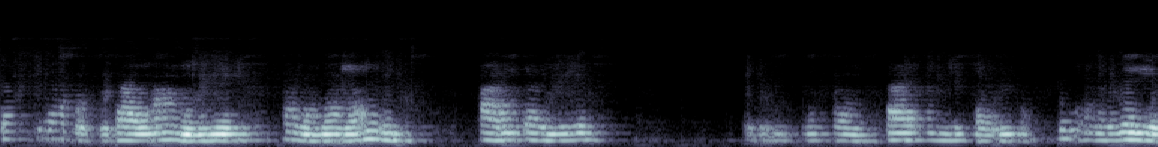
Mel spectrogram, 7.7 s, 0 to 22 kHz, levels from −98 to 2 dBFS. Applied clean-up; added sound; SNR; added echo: neural mask model DeepFilterNet 3.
